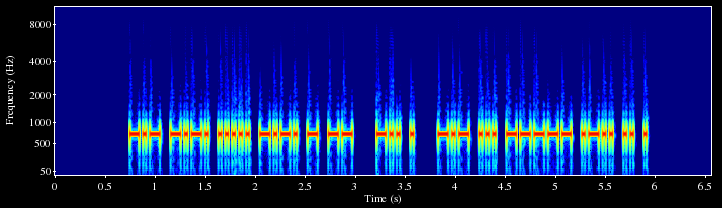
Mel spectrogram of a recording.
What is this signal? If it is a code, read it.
Morse code, heard as a keyed tone, about 34 wpm, 700 Hz. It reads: KC5CTM DE KS0LIE
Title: USA Callsign DE Callsign - 6 Characters - 35wpm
